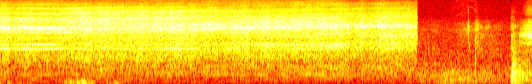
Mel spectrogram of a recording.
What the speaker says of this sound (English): I'm going to start here by just taking a wire wheel and cleaning this up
